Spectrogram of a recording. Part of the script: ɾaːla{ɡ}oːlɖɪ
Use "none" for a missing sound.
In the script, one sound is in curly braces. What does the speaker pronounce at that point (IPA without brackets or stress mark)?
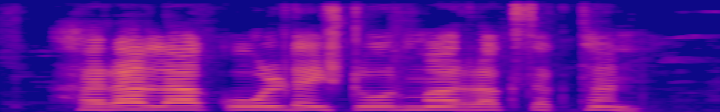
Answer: k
